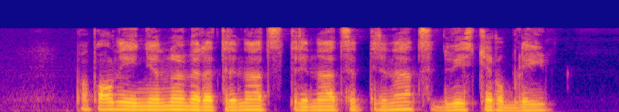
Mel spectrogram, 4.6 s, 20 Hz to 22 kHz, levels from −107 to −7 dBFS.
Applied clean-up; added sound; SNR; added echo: none; none; none; none.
